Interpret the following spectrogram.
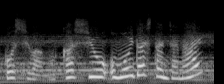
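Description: A woman's voice: extremely high pitch, very animated, fairly quick. A woman voicing a perky, playful young guide in a video game, chirpy and casual as she explains and teases. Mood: playful, helpful. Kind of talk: animated Japanese video game cutscene acting. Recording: music behind the voice.

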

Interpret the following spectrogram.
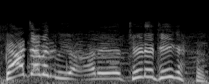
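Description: A man with a very high, bouncy voice shouts encouragement and instructions across an outdoor cricket ground. The field recording is noisy, with traffic and ambience clearly in the background. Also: normal speed, muffled recording. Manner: excitable, calls out instructions to teammates. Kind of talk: shouted on-field calls and banter.

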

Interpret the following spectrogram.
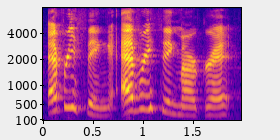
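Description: A woman livestreamer giving casual, animated, slangy commentary while playing a game. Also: sits high, fast. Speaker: gaming livestreamer. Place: small indoor room at home.

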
